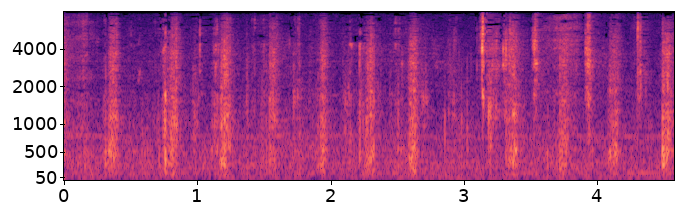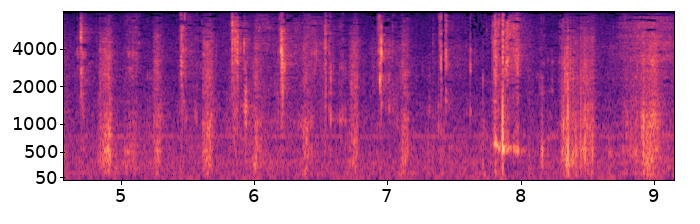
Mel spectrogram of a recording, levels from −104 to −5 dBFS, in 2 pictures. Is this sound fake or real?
real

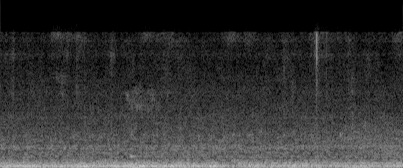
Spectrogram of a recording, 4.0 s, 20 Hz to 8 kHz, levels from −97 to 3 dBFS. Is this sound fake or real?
fake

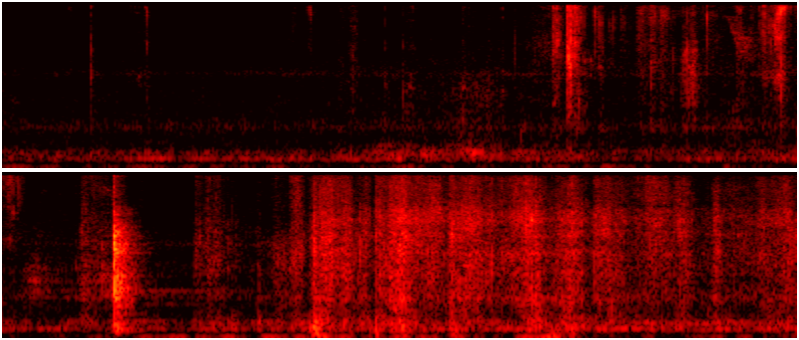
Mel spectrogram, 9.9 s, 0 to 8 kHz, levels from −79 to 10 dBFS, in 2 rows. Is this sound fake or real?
real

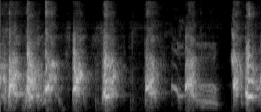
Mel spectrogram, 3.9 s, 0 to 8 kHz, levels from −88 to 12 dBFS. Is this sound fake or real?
fake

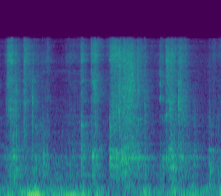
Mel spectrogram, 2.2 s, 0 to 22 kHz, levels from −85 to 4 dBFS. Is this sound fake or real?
fake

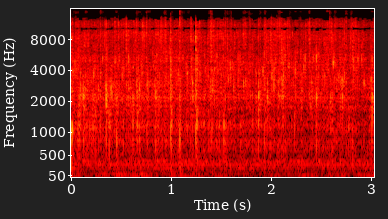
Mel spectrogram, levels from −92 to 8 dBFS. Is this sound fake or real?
real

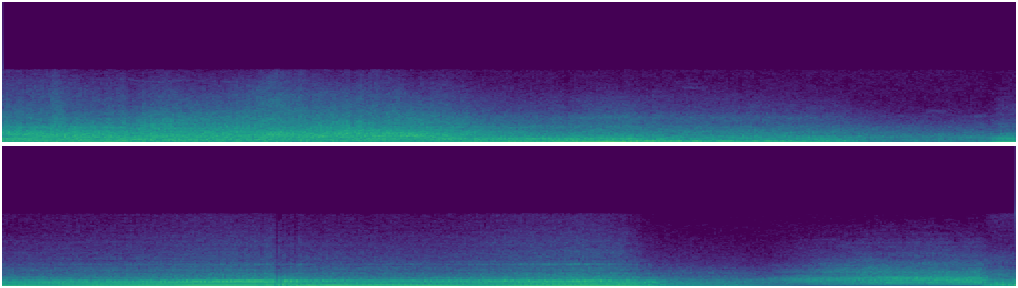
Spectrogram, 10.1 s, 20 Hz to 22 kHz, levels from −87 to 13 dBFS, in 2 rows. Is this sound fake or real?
real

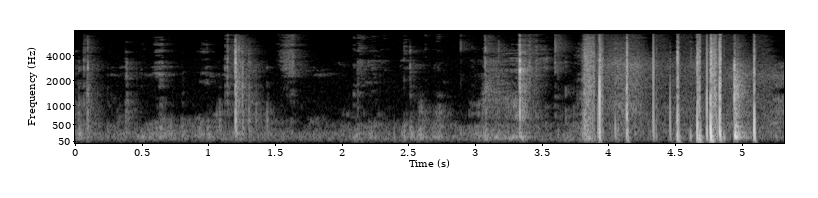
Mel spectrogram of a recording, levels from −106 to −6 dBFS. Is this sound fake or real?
real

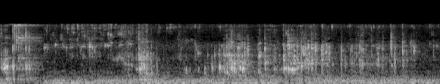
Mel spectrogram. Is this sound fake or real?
real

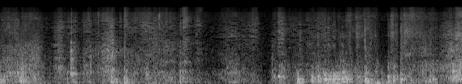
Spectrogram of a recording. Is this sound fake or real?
fake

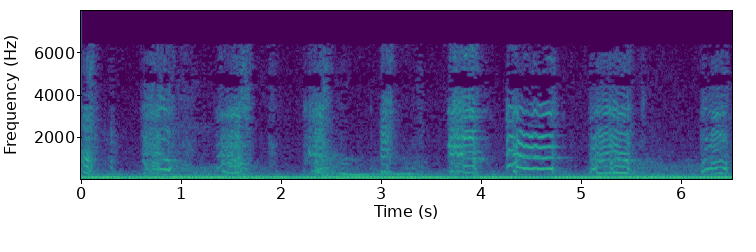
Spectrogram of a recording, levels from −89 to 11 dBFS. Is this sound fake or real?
real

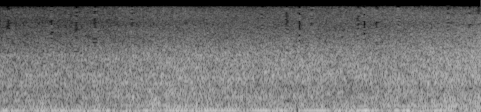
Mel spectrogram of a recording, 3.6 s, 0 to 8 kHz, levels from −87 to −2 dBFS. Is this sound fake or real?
real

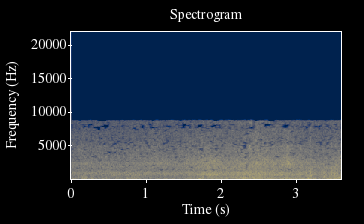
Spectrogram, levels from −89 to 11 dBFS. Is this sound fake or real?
real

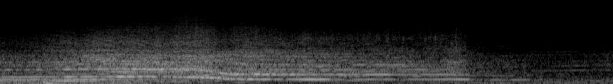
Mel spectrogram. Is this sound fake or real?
real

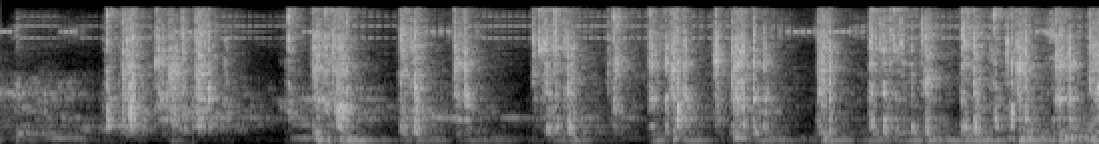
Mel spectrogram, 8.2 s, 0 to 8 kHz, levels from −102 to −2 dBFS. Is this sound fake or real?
real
